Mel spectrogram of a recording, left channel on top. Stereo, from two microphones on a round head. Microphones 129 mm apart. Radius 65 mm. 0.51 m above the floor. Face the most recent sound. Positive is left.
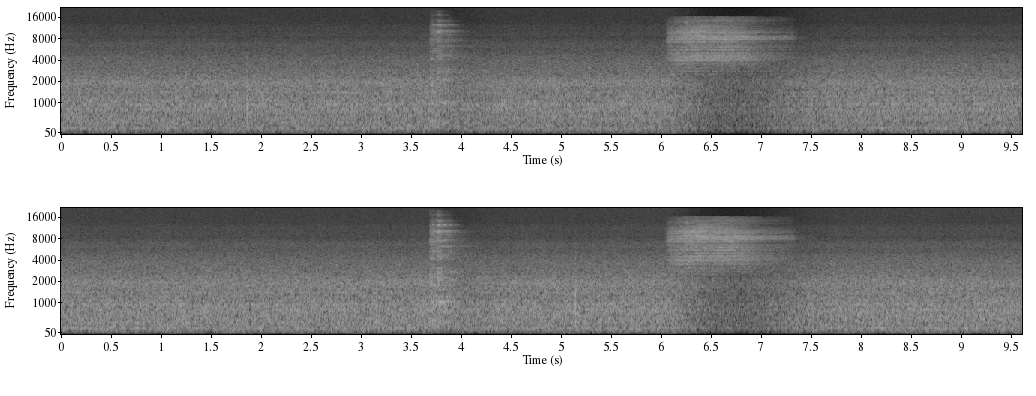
turn(degrees=10)  # may be behind; listen again after turning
